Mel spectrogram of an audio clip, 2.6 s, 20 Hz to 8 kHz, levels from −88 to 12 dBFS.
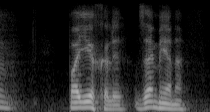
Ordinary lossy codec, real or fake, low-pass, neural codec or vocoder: Opus, 24 kbps; fake; 7.2 kHz; codec, 16 kHz, about 1 kbps, DyCAST, with the encoder's durations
